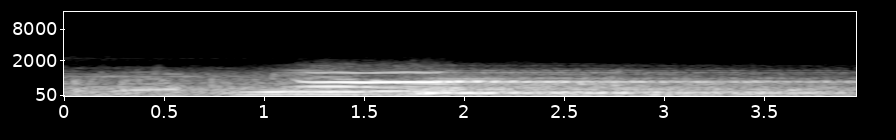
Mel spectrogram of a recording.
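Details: Whale call in deep-sea waters: a loud, held tonal cry that rises sharply, then sustains with layered overtones for about three seconds, set over deep rumbling background noise.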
